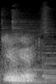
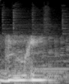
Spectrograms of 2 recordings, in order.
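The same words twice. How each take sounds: First: It is said in the speaker's plain, natural voice. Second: It is said in a put-on, heavily accented impression voice. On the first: The speaker calls it wrong. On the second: The speaker calls it right.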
